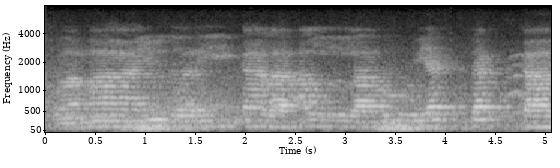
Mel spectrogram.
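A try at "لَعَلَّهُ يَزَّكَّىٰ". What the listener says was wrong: Baik, tinggal huruf ainnya Pak. Lebih dipedaskan lagi. La'allahu. La'allahu coba. Ya, la'allahu yazzakka.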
